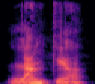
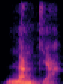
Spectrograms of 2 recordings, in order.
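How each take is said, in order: First: "lanquea" with E as its own syllable; E in hiatus. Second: "lanquea" with E as a y-glide; E turned yod. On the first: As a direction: say "lanquea" in three syllables, lan-ke-a. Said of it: "otra vez tenemos una E". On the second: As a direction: say "lanquea" in two syllables, lan-kya. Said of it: "y se hace yod". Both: Shown as a demonstration.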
